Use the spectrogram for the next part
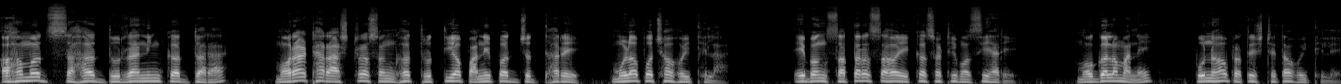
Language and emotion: Odia, neutral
